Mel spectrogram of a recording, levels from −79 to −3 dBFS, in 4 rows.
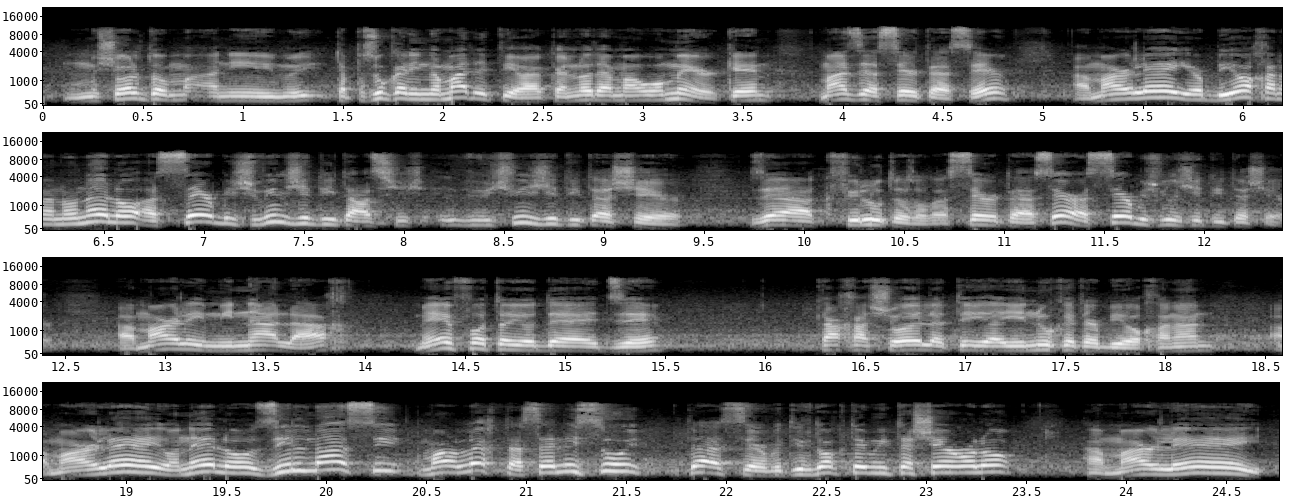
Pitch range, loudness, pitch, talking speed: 150-250 Hz, -15 LUFS, 185 Hz, 170 wpm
